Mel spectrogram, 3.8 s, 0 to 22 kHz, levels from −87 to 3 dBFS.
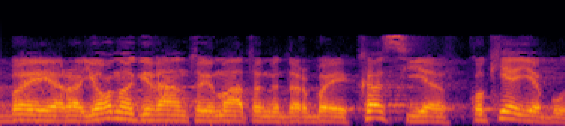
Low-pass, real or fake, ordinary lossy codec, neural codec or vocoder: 19.8 kHz; fake; AAC, 24 kbps; vocoder, 48 kHz, 128 mel bands, Vocos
